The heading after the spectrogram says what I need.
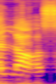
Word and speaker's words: alas: You will read it out loudly, alas, not alas. Alas नहीं है, इसका pronunciation is alas.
